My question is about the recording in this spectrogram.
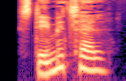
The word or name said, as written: STEMMETAL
